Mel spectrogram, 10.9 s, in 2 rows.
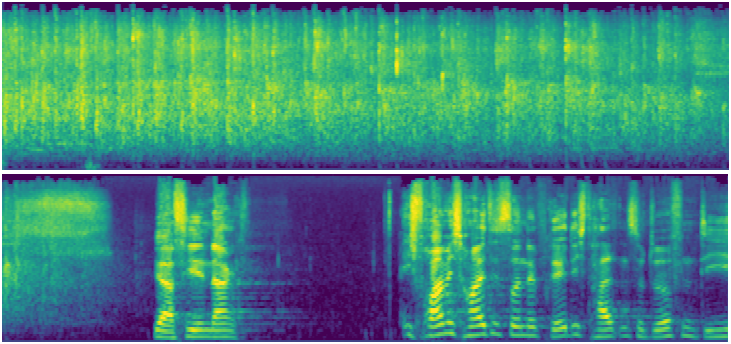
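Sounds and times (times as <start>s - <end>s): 
loud sustained applause from a large crowd: 0.0s - 6.2s
speech: 6.6s - 7.4s, 8.4s - 10.9s.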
